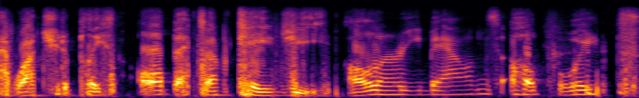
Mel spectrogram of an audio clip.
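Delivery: loud voice pushed through a pinched nose. Doing an impression from a movie, pinched-nose nasal voice. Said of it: "I have to pinch my nose to do the Adam Sandler and Uncut Gems impression".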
